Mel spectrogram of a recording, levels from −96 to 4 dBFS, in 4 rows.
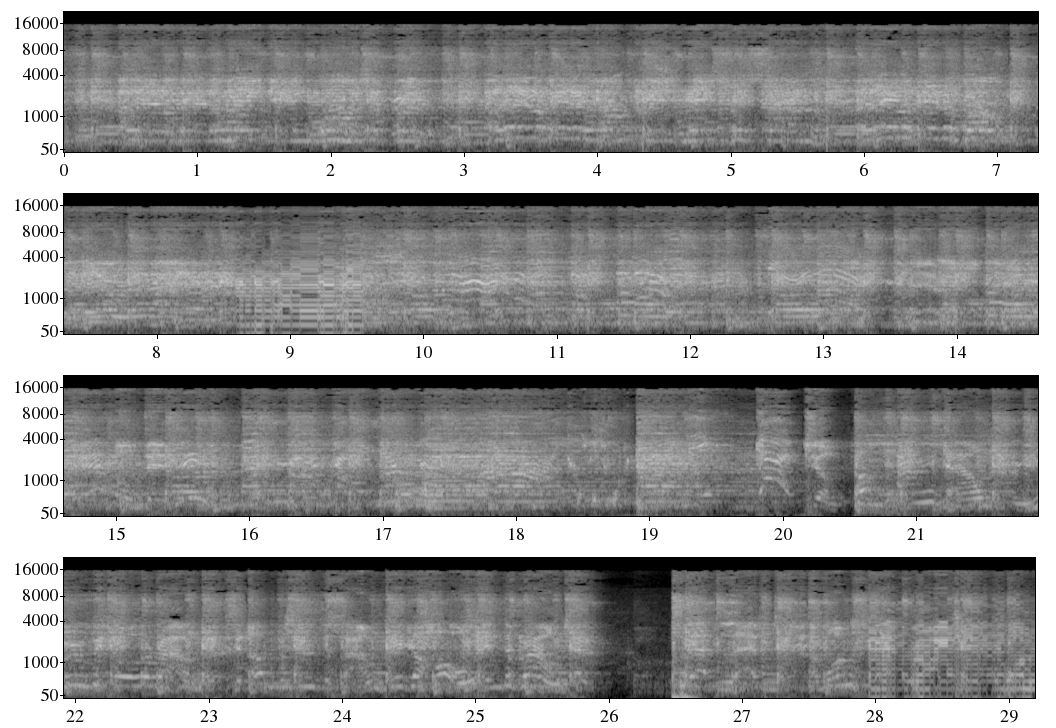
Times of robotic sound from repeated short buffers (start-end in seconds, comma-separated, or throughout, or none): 8.60-9.56, 27.97-29.20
